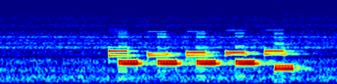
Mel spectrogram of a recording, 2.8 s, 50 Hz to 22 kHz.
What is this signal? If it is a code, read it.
Multi-frequency trunk signalling (R2, with the far end's replies), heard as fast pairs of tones, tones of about 160 ms. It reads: 83569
